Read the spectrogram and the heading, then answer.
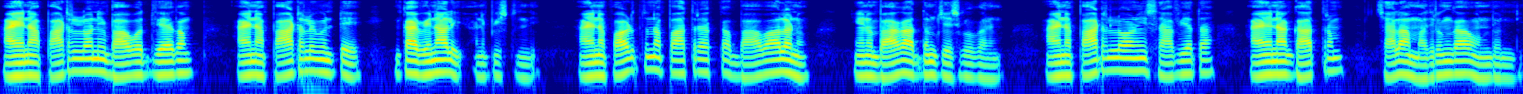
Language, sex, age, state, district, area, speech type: Telugu, male, 30-45, Andhra Pradesh, East Godavari, rural, spontaneous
